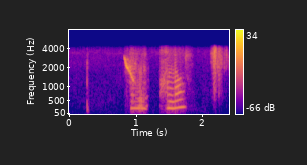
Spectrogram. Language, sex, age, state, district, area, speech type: Santali, female, 18-30, West Bengal, Bankura, rural, conversation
